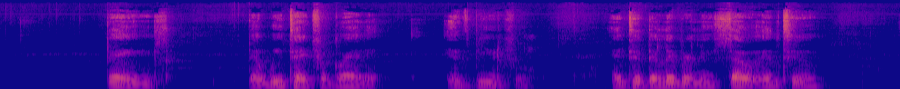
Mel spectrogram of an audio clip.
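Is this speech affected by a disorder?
Yes: cerebral palsy; arthritis.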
